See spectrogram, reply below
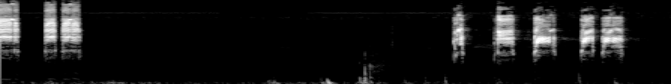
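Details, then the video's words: Black francolin giving two grating notes, then a pause with faint thumps, followed by a brisk five-note phrase of loud, buzzy, rasping calls. "Black Teetar Voice/Kala Teetar ki awaz"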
